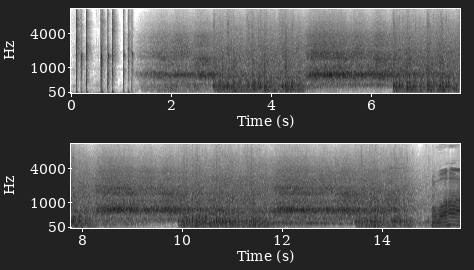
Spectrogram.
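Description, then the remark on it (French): A huge crowd of football fans at a match with visiting Paraguay in Korea chants in unison, a repeating rhythmic phrase swelling and dipping every few seconds, with bursts of clapping and cheering rising between the loud sung lines. “Et oui, ça donne autre chose quand c'est des millions de personnes qui le font en même temps.”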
